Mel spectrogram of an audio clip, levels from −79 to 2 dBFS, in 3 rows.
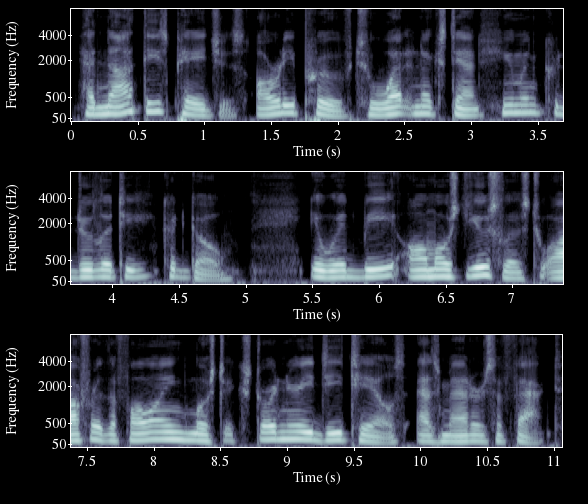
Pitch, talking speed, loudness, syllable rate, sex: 125 Hz, 165 wpm, -17 LUFS, 5.2 syllables/s, male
